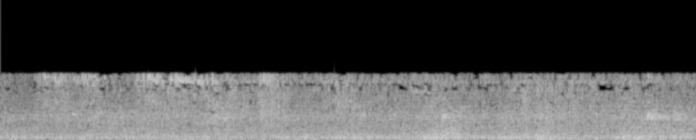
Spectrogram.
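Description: Steady, fairly loud machinery noise from a running automatic plywood veneer composer (jointing) machine and its conveyors, an even mechanical din without distinct knocks.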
